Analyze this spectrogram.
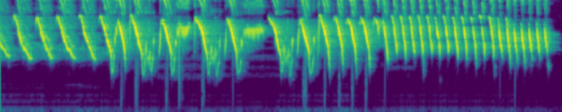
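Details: Canary in full song: rapid, varied falling and looping whistles that build into a fast, even trill near the end, dense and bright throughout.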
